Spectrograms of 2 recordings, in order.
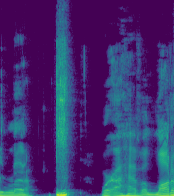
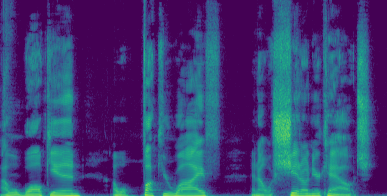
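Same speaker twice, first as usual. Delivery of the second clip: mildly combative, a little aggressive delivery. Talking about walking into places to show dominance, a little aggressive. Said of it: "You're a little aggressive right now".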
